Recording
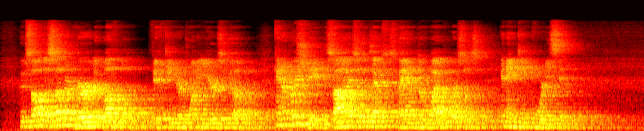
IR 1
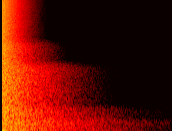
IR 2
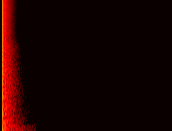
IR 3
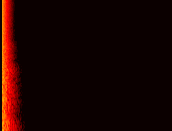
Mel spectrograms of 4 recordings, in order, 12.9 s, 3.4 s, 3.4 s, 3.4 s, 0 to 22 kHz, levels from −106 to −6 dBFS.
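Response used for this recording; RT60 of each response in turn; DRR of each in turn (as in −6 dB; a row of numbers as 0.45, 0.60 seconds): 1; 2.7, 0.65, 0.45 seconds; −15.5, 6.0, −7.5 decibels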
